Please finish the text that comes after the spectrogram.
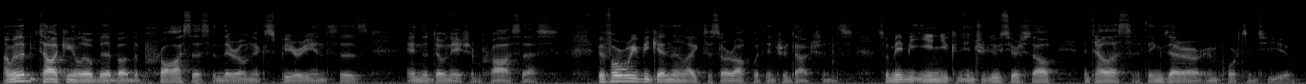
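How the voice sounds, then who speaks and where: A man's voice: low voice, brisk, a little mellow. A man hosting an interview, giving a prepared, polite introduction. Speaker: interviewer, host.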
